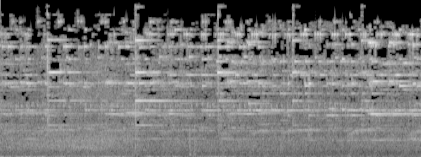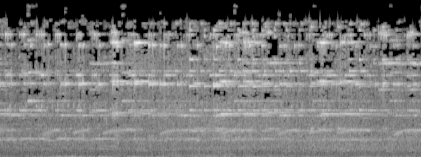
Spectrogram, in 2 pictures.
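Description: Steady wind and road rumble from riding a bicycle over wet pavement. From about halfway through, a short high chirp repeats about twice a second.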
